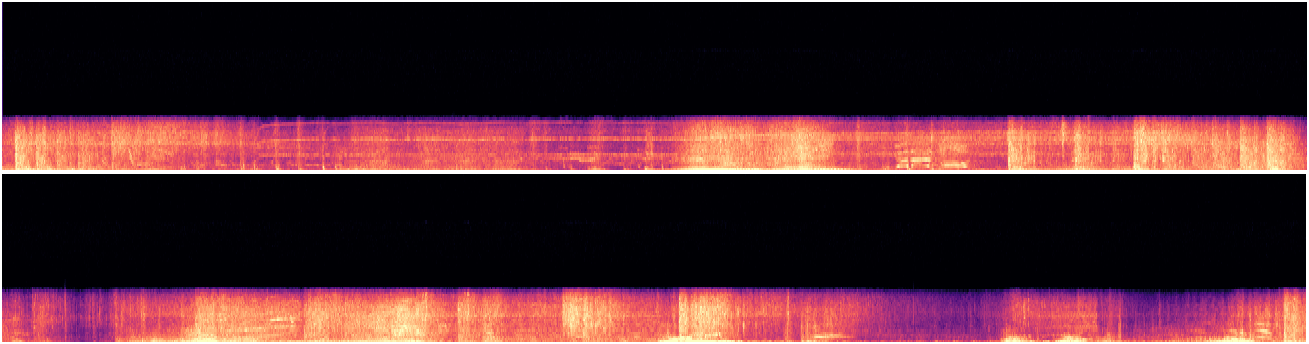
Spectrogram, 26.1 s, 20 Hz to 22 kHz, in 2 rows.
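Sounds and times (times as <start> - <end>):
dramatic film score: 0.0 - 13.6
heavy impact effects: 6.6 - 13.1
crashes: 14.2 - 26.0.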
